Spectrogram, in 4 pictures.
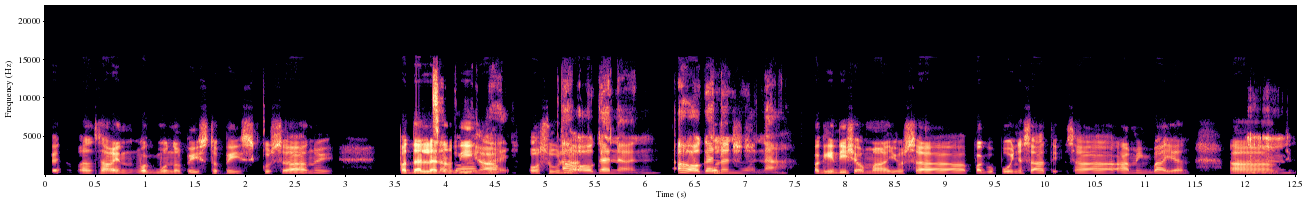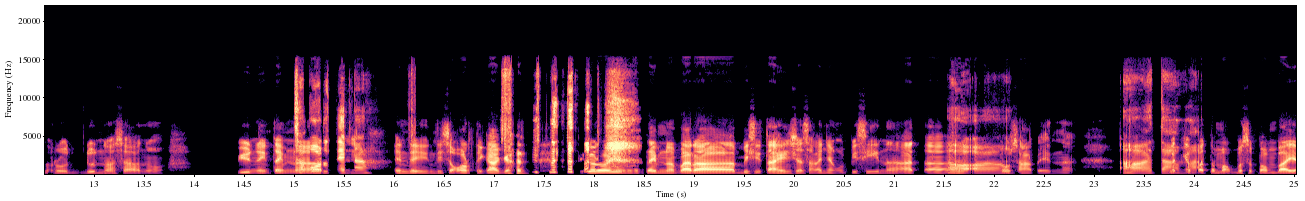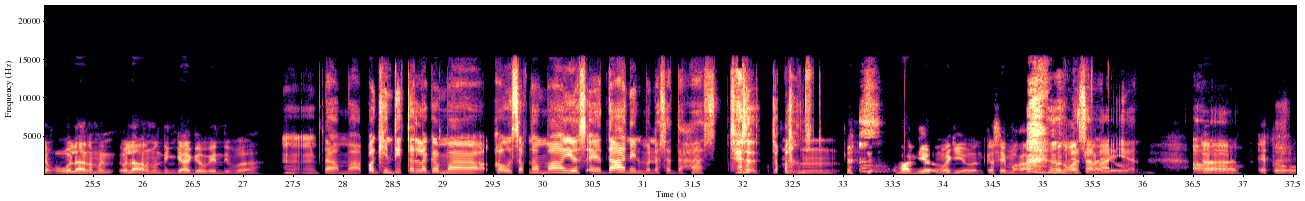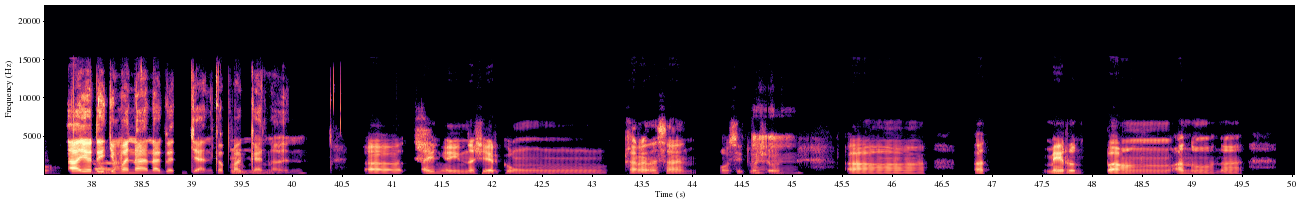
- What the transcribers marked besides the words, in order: laugh; chuckle
- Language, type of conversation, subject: Filipino, unstructured, Ano ang nararamdaman mo kapag hindi natutupad ng mga politiko ang kanilang mga pangako?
